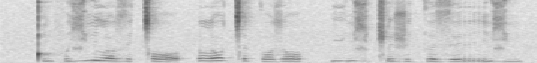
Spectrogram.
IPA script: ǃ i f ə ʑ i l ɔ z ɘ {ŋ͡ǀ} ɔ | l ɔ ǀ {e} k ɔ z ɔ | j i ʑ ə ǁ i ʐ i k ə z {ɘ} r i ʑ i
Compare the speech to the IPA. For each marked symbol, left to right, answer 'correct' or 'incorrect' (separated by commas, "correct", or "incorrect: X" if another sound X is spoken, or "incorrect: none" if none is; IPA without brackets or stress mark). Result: incorrect: ǀ, incorrect: ɘ, correct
